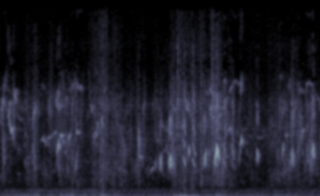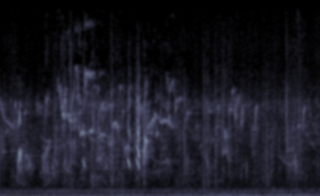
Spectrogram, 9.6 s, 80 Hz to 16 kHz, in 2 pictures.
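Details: Flock of American goldfinches at a caged feeder in Gettysburg, Pennsylvania, 25 January 2022: bright, overlapping twittering chirps and sweet rising notes, with a low rumble and a brief thump.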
